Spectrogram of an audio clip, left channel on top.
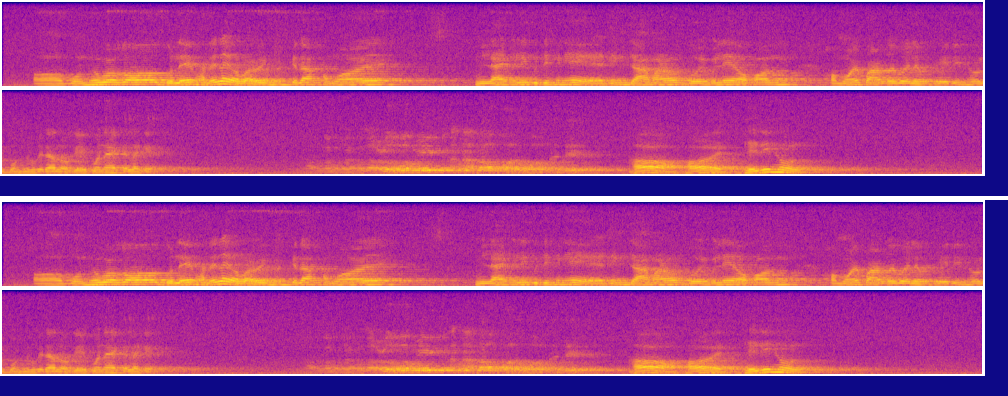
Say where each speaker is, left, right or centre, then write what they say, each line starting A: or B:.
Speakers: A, on the left; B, on the left.
A: অ বন্ধু বৰ্গ গলেই ভালেই লাগিব বাৰু ইহতকেইটা সময় মিলাই মিলি গোটেইখিনি এদিন যাম আৰু গৈ মেলি অকন সময় পাৰ কৰিব লাগিব ধেৰ দিন হ'ল বন্ধুকেইটা লগেই পোৱা নাই একেলগে।
B: ভাল কথা এটা ক'লা আৰু আমি খানা এটাও খোৱা নাই খোৱা নাই দেই।
A: অ হয় ধেৰ দিন হ'ল।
